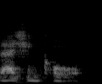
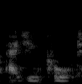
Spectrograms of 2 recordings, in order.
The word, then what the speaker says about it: Agincourt: This is from the play King Henry V, and the words of King Henry himself, just before the Battle of Agincourt, or Agincourt, if you want to give it the vernacular English pronunciation.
